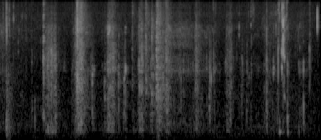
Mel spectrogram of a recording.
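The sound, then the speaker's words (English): Someone bites into and chews crunchy, oily beer-battered deep-fried snacks, with repeated sharp crackly bursts in an uneven rhythm. No one speaks. “They're crunchy, they're substantial, they're kind of on the oily, kind of have like an oily texture.”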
